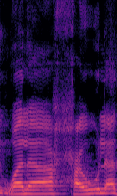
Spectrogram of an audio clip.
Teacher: ha pronounced from the middle part of throat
